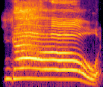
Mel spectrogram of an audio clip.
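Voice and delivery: sudden high, loud cry of no; wife screams no at her husband, high and loud; retold scream. Wife screaming no at husband after his confession, high loud cry. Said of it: "I screamed".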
